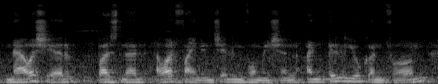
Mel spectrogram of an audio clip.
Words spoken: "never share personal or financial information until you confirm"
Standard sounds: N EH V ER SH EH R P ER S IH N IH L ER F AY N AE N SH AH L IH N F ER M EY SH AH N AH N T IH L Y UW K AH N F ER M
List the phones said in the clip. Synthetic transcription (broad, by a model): N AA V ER SH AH R P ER S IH L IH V ER F AY N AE N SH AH L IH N F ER M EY SH AH N AH N T IH L Y UW K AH N F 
